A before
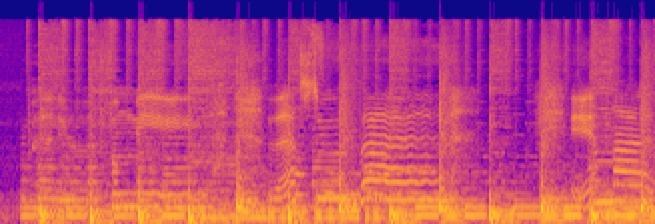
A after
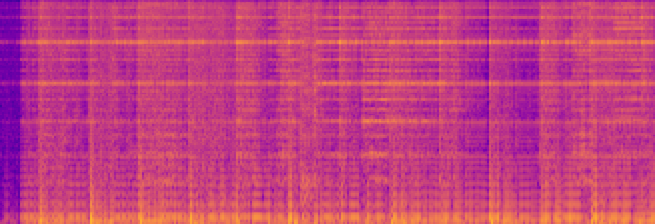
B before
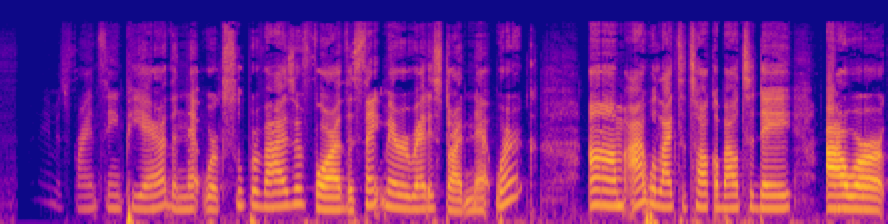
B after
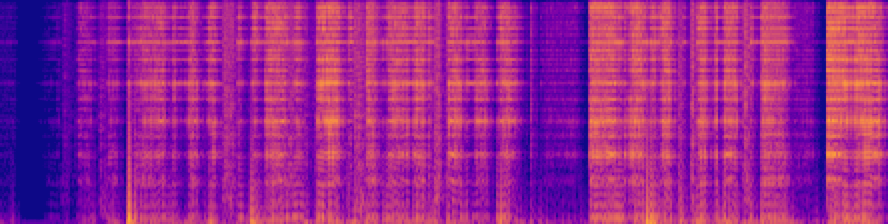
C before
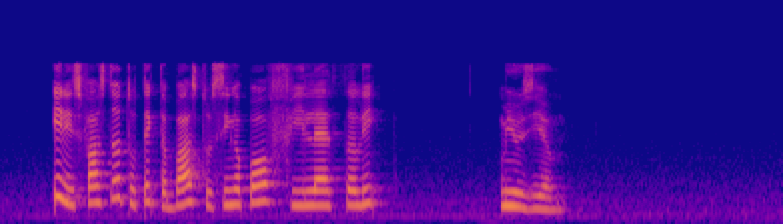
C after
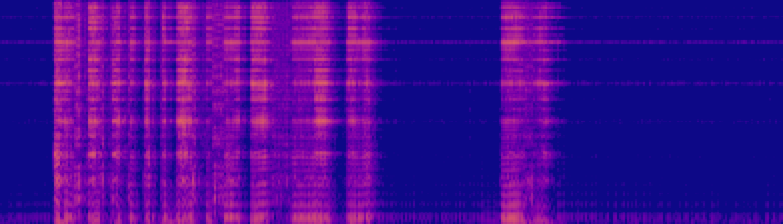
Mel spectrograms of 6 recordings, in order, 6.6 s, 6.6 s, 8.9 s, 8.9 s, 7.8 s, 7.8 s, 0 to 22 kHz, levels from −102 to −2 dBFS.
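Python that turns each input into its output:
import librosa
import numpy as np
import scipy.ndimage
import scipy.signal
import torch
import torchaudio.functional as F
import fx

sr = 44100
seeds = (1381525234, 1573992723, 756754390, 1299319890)

y = fx.bit_reversed(x, sr, seeds[0], block=256)
y = fx.room_flutter(y, sr, wall_m=10.2, rt60_s=0.22)
y = y * 10.0 ** (-4.5 / 20.0)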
